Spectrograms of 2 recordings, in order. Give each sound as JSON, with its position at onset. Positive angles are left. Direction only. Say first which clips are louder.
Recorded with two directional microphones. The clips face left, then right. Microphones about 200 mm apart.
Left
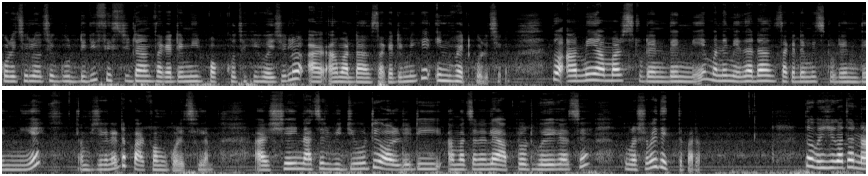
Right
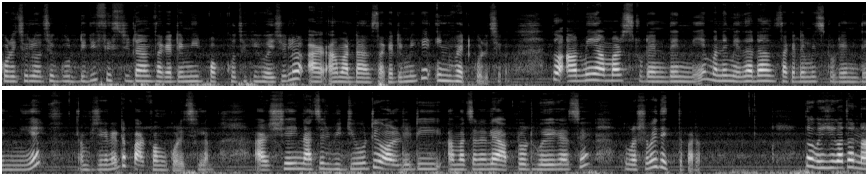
{"t": 0.0, "sound": "a woman's voice", "louder": "left 5 dB", "side_deg": 35}
{"t": 5.5, "sound": "a woman's voice", "louder": "left 3 dB", "side_deg": 20}
{"t": 16.6, "sound": "a woman's voice", "louder": "left 3 dB", "side_deg": 15}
